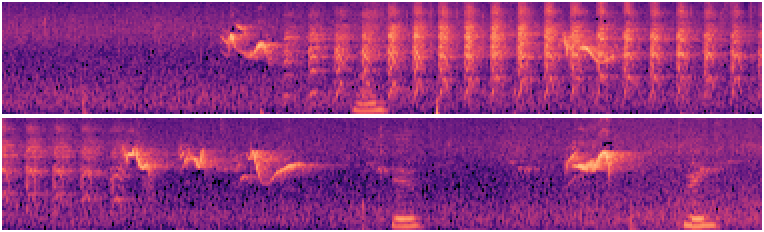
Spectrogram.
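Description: Calls of a plumbeous bird with a Cooper's hawk in the background: a fast, rhythmic run of many harsh, pulsing notes, then several short, separate high calls.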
